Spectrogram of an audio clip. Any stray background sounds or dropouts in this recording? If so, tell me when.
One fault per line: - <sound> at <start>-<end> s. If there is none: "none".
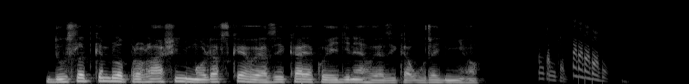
- chirp at 5.4-6.1 s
